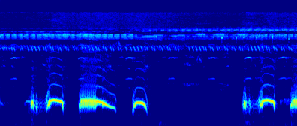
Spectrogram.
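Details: Spotted dove phrase used as a lure for wild birds: short note, rounded coo, long falling coo and brief arched ending, a quiet gap, then the phrase starting over, accompanied by a faint high constant tone.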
